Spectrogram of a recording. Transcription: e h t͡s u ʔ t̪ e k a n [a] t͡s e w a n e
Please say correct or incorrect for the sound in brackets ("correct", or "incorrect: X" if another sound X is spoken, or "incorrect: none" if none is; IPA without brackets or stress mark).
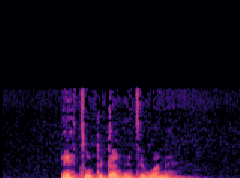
incorrect: e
